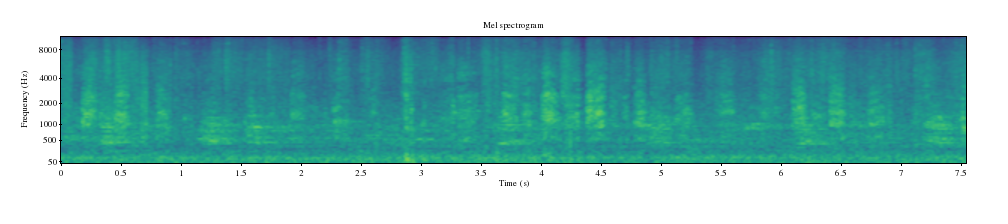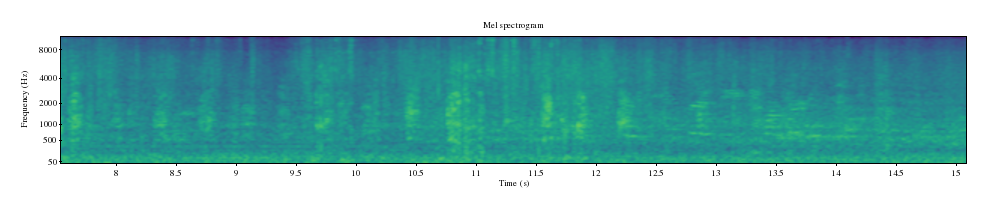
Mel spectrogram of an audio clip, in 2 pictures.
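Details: Several dogs playing together in a shelter yard at Pima Animal Care Center, Arizona, watched by handlers; sharp, scattered barks burst out irregularly throughout, over a steady murmur of yard noise and movement.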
